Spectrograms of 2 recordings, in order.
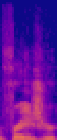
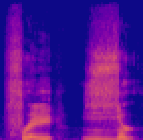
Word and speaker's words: Frazer: sure to pronounce that it's not Aaron Frazer, it's Aaron Frazer. Aaron Frazer.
